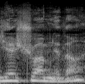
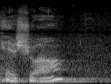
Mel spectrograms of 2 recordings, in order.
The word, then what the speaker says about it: 예슈아: 예수의 이름은 예슈아입니다. 예슈아. 예슈아의 이름을 헬라오로 썼다고요. 성경은 헬라로 써서 읽으니까 뭐라고 읽어지냐면 예수스라고 읽어집니다.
